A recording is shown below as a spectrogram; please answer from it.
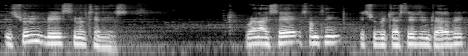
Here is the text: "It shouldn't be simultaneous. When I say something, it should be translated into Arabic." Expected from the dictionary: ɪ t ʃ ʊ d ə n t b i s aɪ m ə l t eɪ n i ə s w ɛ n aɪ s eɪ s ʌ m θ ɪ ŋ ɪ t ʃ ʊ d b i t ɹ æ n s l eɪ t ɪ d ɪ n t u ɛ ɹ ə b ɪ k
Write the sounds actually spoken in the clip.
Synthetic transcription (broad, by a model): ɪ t ʃ ʊ d ə n t b i s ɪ m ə l t eɪ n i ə s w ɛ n aɪ s eɪ s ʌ m t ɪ ŋ ɪ t ʃ ʊ d b i t ɹ æ n s l eɪ t ɪ d ɪ n t u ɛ ɹ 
